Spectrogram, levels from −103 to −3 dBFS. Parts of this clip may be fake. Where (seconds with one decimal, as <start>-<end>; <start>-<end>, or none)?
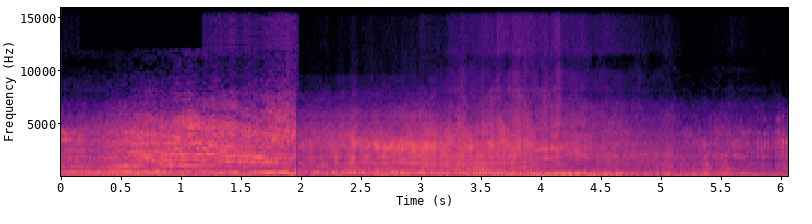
2.0-5.1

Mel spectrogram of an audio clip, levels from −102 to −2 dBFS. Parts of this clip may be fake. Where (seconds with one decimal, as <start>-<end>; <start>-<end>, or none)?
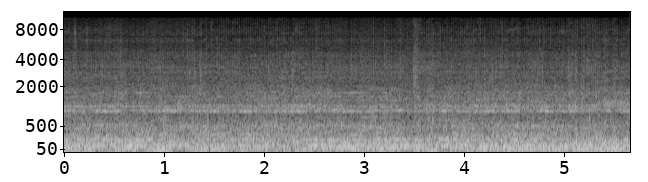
0.0-1.3; 2.7-3.5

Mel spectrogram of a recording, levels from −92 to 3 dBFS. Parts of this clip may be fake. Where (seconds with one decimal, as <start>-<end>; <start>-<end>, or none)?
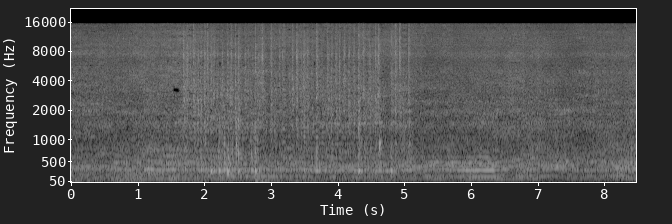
0.4-1.3; 4.7-8.5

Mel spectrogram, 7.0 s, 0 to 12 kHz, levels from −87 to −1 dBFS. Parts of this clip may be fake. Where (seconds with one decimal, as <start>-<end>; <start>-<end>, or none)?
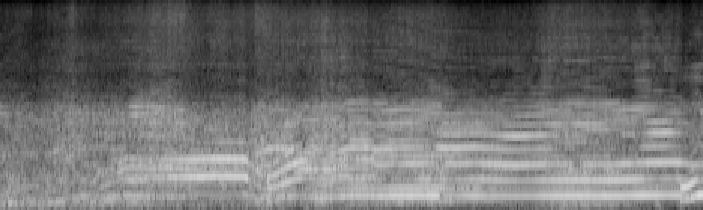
none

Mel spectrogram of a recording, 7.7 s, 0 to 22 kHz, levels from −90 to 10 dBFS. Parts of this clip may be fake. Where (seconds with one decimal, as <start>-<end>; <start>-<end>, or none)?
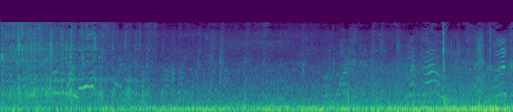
0.0-2.5; 4.9-6.1; 6.8-7.7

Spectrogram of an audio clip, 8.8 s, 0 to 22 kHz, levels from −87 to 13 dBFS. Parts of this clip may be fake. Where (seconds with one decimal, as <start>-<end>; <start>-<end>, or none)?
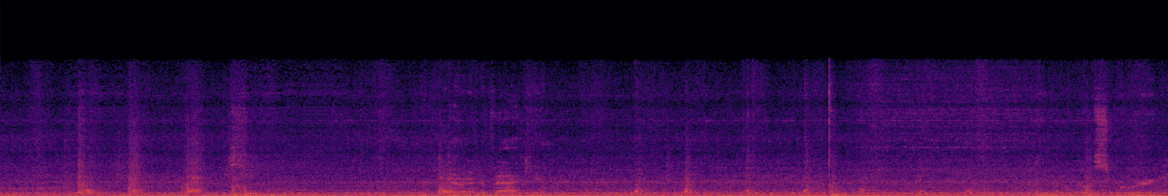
0.5-1.0; 1.8-2.6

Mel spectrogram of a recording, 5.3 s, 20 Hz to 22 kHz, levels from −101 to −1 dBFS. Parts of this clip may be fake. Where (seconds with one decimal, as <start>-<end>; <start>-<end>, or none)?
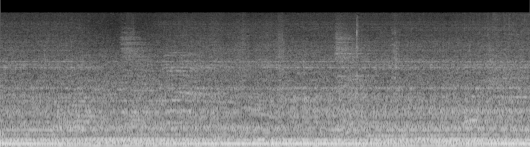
2.2-2.7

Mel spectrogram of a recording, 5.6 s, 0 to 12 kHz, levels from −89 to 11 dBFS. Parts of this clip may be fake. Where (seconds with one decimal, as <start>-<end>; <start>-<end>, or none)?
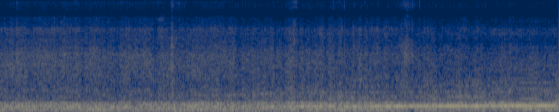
4.9-5.6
